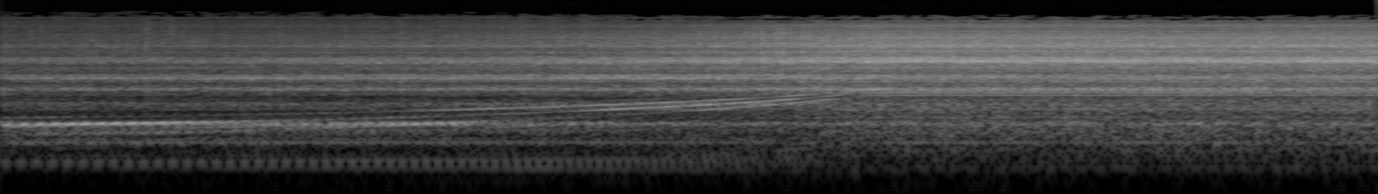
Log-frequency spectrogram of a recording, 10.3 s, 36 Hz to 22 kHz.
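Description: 3 HP Lancashire three-phase induction motor, run on single-phase 230 V through a capacitor, slowly running up to speed. Its whine rises steadily in pitch with a throbbing beat at first, reaches full speed about six seconds in, then runs on with a steady hum. The slow start comes from running a three-phase motor on a single-phase supply with a capacitor.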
